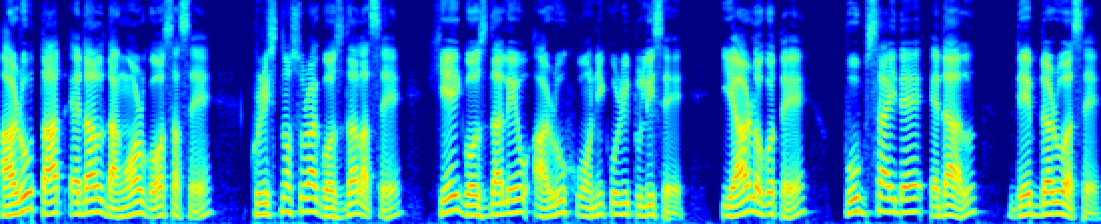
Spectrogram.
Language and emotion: Assamese, neutral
